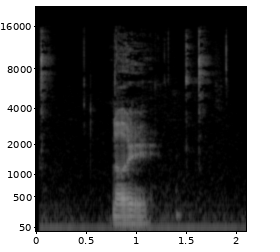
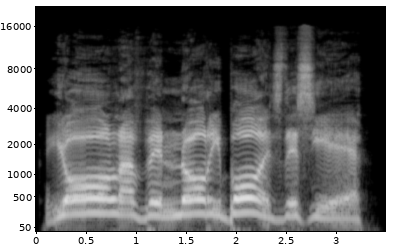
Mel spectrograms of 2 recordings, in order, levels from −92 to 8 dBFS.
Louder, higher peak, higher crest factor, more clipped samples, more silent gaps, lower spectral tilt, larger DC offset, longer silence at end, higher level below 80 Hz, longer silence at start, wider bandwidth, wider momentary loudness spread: second, -44 LUFS vs -12 LUFS; second, -22 dBFS vs 0 dBFS; first, 24 dB vs 12 dB; neither; neither; second, -2.5 dB/octave vs -4.5 dB/octave; neither; second, 0 s vs 0.25 s; second, -64 dBFS vs -50 dBFS; about the same, 0.05 s vs 0.1 s; first, 16 kHz vs 12.5 kHz; first, 23 LU vs 9 LU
